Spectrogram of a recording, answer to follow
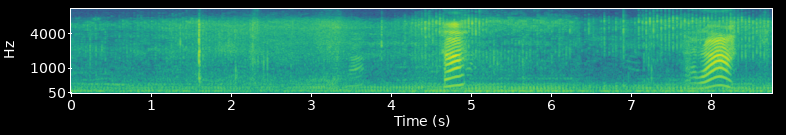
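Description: A motor runs with a steady low hum, with a few sharp knocks of a blade cutting into the coconut palm's heart. A rising call cuts in about halfway, and a rooster starts to crow at the very end.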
